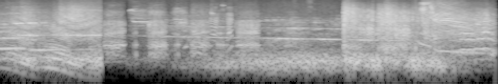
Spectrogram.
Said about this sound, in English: They do give you a nice isolated sound of the Tusken Raiders shooting at the pods.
